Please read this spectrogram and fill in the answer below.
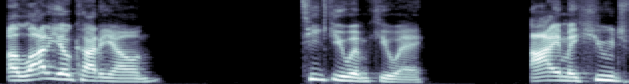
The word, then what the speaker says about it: Eladio Carrión: Eladio Carrión.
